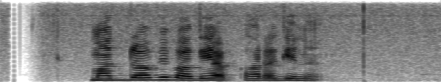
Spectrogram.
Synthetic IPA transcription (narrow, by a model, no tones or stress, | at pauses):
mad̪ɾaʋiʋaɡejakɦaɾəɡenə̰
